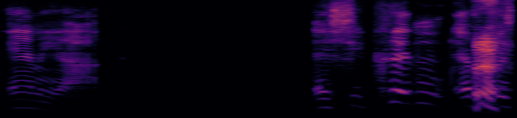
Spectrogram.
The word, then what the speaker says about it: Antioch: there from uh Apaloosus, she could not pronounce Antioch. She called it Anatui. Yes, sir. Cuz it's spelled A N I T O C H. So, she was like, Anna, too. She were like, "No, it's Antioch."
